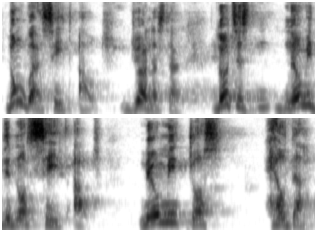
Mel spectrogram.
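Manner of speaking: usual speaking voice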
